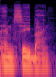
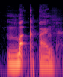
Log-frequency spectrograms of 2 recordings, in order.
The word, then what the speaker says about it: mukbang: saying mukbang as an mc bang me tom how is it pronounced mukbang oh muk like the pokemon oh i thought it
